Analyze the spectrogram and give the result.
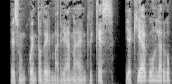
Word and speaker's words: Enríquez: Pronuncio Enríquez como palabra aguda y no como pronunciaríamos, que es Enríquez. Y es que en todos sus libros, y en donde he visto que ella escribe su nombre, Enríquez está sin tilde, con Z.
